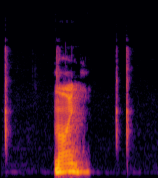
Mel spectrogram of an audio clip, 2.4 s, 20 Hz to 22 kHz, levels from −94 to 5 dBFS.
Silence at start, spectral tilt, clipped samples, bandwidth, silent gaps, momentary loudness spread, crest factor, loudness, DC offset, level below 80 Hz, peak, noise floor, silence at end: 0.1 s; -6.5 dB/octave; under 0.1%; 7.8 kHz; none; 25 LU; 20 dB; -15 LUFS; under 0.1%; -58 dBFS; 0 dBFS; -73 dBFS; 0.45 s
